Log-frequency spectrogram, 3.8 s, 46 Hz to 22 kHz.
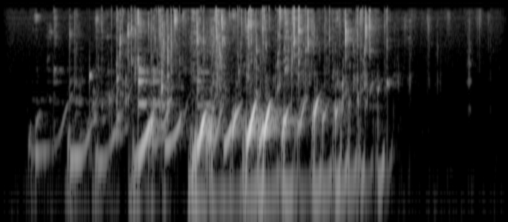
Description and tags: water bubbles 02
bubbling, liquid, water, bubble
